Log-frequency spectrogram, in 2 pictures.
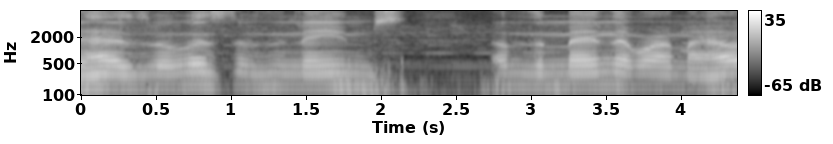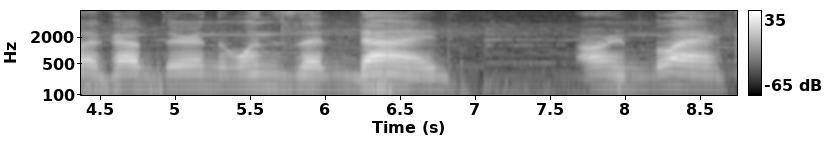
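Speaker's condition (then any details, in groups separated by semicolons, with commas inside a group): Traumatic brain injury; head impact despite helmet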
